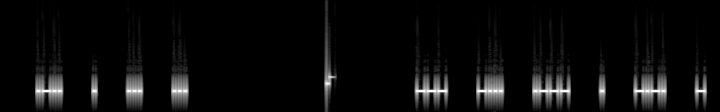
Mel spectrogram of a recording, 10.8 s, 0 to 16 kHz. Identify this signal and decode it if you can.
Morse code, heard as a keyed tone, about 30 wpm, spaced as for 14 wpm, 700 Hz. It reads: LESS OBJECT
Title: 4x Character Spacing - Top 500 Words - 30wpm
